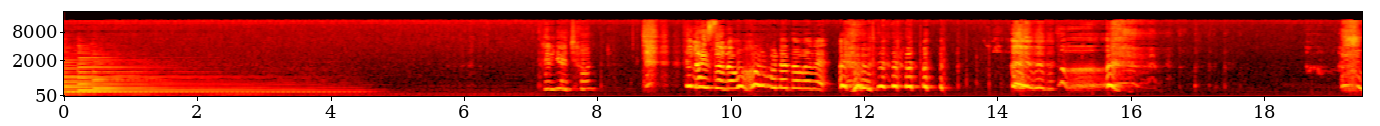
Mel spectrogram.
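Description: A woman cries in halting, wavering sobs and gasps that come in uneven bursts with short pauses, after a steady low humming tone fades out at the start.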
